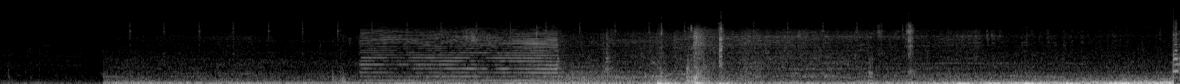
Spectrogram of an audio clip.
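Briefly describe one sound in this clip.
A car engine hums steadily as it drives along a wet road.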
